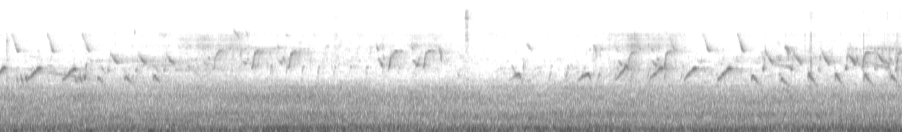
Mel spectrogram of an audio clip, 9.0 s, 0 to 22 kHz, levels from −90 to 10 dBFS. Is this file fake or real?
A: fake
